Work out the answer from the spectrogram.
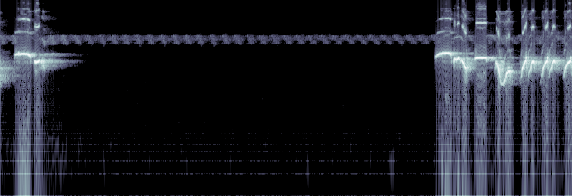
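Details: Orange-headed thrush song used as a training recording to get silent caged birds singing: a short burst of clear whistled notes, then a long pause with only a faint steady insect trill, before a rich rush of slurred whistles resumes.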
